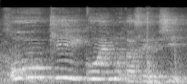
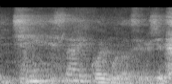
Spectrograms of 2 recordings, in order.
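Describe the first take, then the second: First: 大きい声 said bigger and slower; loud voice demo. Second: Quiet voice demo. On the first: Speaker demonstrating a big voice to the audience, louder. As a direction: show the big voice on 大きい. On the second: Speaker demonstrating a small voice to the audience, hushed. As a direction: shrink the voice on 小さい. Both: Shown as a demonstration.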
